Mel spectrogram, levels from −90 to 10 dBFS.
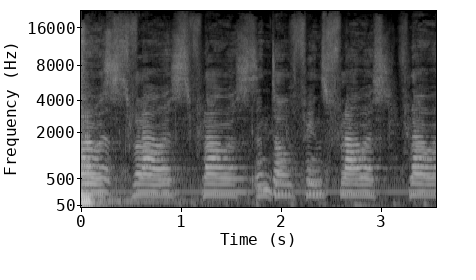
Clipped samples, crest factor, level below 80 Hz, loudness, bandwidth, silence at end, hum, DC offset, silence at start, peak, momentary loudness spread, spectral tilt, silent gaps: under 0.1%; 20 dB; -46 dBFS; -29 LUFS; over 20 kHz; 0 s; none; under 0.1%; 0 s; -6 dBFS; 6 LU; -4.5 dB/octave; none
